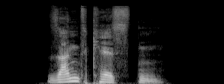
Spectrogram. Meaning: plural of Sandkasten
- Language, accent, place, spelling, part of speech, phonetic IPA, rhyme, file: German, Germany, Berlin, Sandkästen, noun, [ˈzantˌkɛstn̩], -antkɛstn̩, De-Sandkästen.ogg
